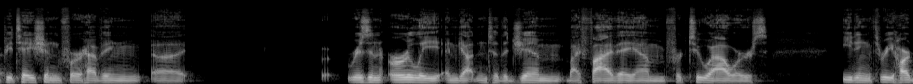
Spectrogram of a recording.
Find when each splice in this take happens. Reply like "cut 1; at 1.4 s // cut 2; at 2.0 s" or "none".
none

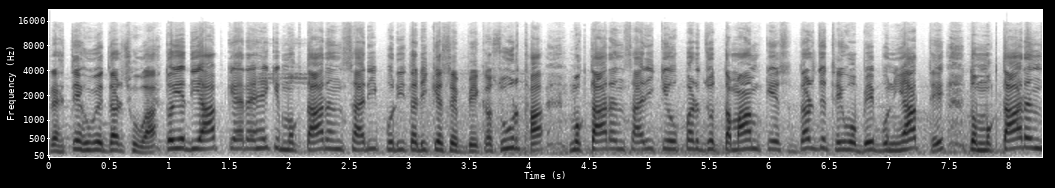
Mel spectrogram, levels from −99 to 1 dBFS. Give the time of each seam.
cut 1; at 0.9 s

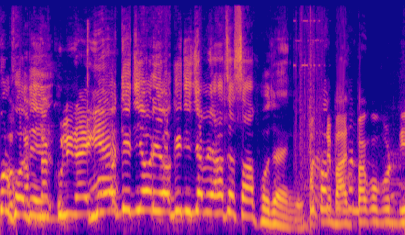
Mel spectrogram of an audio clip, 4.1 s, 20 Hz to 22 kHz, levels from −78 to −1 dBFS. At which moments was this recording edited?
cut 1; at 3.1 s

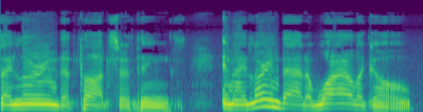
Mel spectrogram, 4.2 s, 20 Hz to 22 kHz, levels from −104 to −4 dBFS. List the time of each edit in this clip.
none

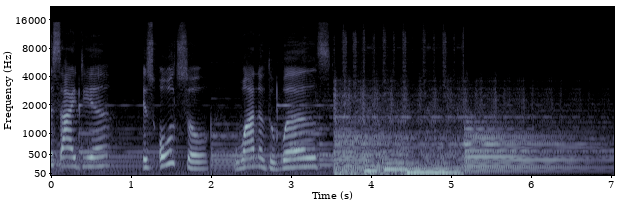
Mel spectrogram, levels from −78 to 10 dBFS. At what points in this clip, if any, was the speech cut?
none

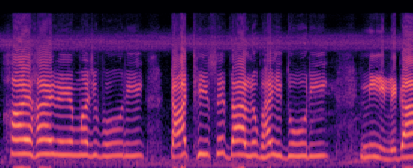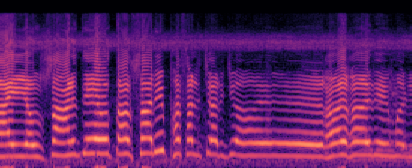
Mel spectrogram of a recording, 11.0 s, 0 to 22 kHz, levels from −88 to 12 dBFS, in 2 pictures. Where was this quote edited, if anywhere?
none

